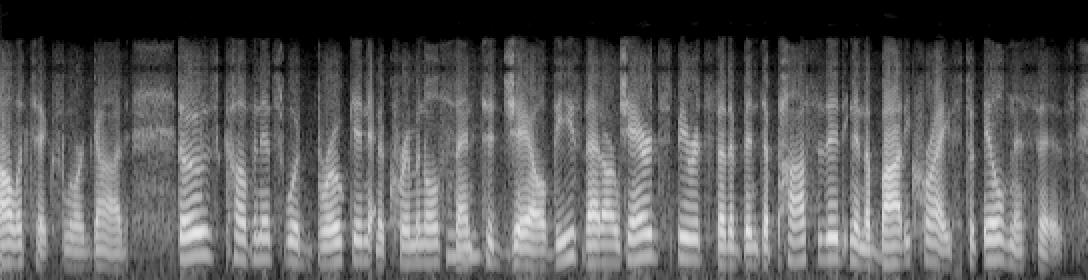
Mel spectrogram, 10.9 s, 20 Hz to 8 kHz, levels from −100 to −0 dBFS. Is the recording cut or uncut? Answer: cut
